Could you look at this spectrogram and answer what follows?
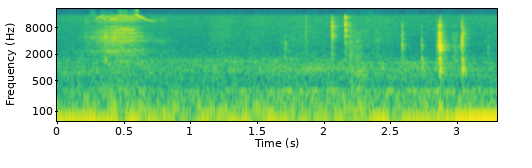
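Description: Computer keyboard typing right beside the microphone while playing Timberborn, a quick, uneven run of close, crisp key clicks and taps over a low background hum.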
